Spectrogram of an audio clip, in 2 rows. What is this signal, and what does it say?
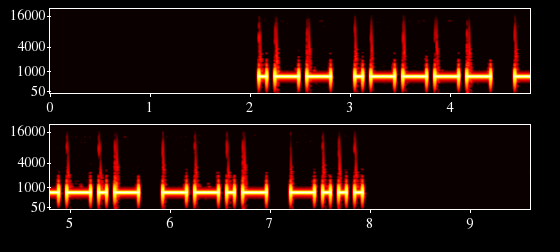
Morse code, heard as a keyed tone, about 16 wpm, 700 Hz. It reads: W1QQB
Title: USA Call Signs - 5 Characters - Repeated 2x - 15wpm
